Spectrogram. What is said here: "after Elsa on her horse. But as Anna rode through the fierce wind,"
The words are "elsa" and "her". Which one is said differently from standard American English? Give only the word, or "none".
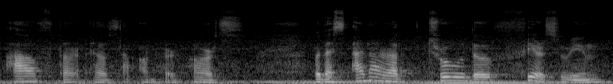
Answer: none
